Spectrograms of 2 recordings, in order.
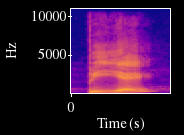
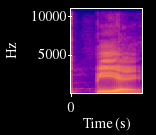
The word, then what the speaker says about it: billet: Well, ticket is BA, I believe it's pronounced, but it's BILLET. Maybe TE, but I think it's BA.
